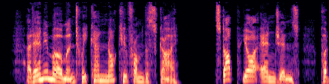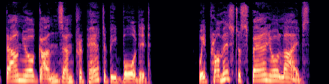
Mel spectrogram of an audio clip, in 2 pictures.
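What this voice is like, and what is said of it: Woman's voice, slight Scandinavian accent. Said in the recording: “A woman's voice blared out of a speaking trumpet... the slight Scandinavian accent... that flat tone”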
